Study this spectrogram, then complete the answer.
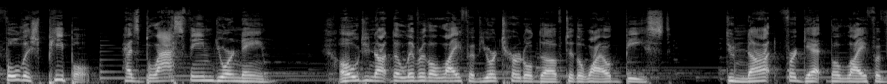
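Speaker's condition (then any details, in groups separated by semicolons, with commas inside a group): No condition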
